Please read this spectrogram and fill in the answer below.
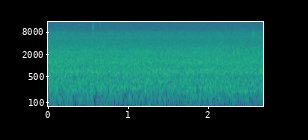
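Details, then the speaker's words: Old oscillating fan with electronic controls and a very loose grille, first start of the season: steady, even rush of air with no ticking, rubbing or wobble; runs smoothly, though owner says the oscillator likely needs oil or grease. "it's got electronic controls whoo oh it runs hear the lovely noise the oscillator makes so that's probably gonna need some oil some grease it still works"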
